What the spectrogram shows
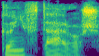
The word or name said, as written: konyvtaros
